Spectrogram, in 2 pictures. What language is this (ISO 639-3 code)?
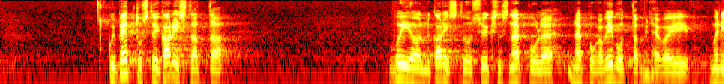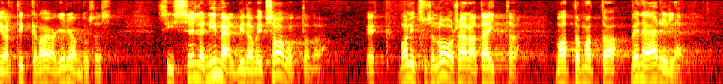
est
